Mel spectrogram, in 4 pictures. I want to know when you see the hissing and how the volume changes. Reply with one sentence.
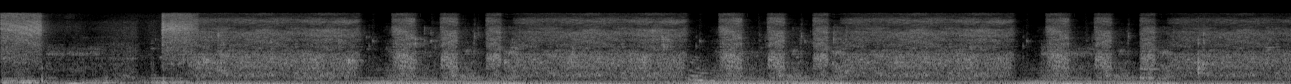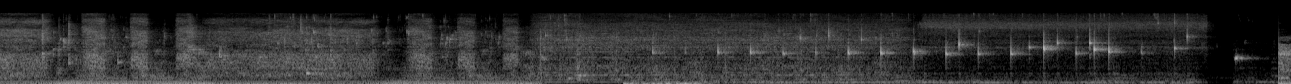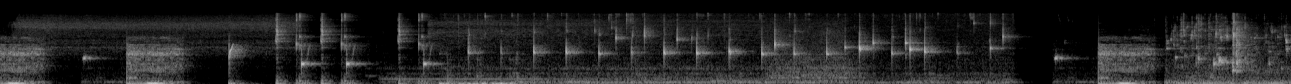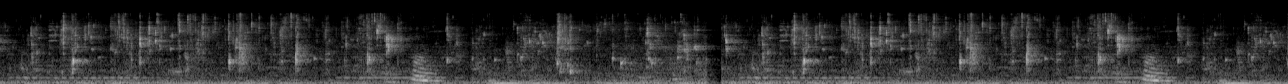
You can hear the hissing from 0.0 to 34.5 s, getting quieter.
